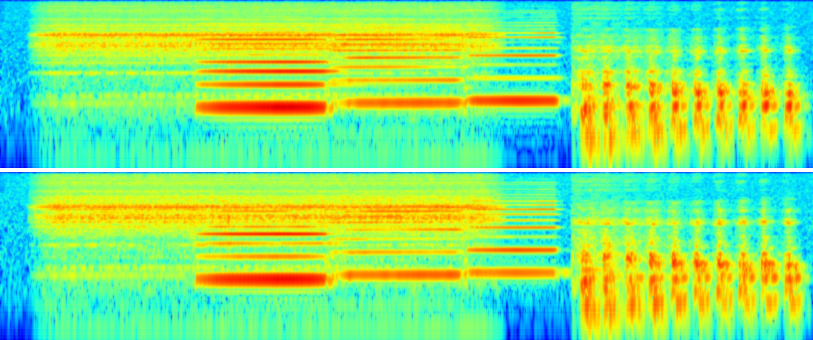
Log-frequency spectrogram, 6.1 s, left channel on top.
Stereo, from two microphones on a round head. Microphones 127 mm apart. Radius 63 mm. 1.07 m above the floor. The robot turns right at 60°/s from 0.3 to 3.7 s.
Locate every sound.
1.5 s a violin: 55° left, 0.8 m; by 4.2 s 170° right, 0.8 m
4.3 s laughter: 10° right (ahead or behind), 1.8 m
